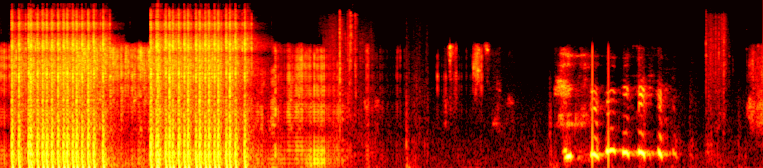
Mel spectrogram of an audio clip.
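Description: Loud, rapid automatic gunfire from PUBG Mobile in two dense bursts at the start, then scattered quieter shots and game noises, with a sharp final volley and fading clatter.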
